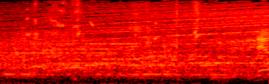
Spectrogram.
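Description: Faint arena sound of a basketball being dribbled on a hardwood court.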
